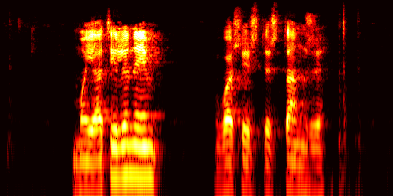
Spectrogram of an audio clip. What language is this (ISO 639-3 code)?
chm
